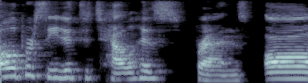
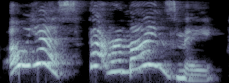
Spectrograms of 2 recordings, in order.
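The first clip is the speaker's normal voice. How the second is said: high cheerful bear voice; brightly remember like Pooh; 14 semitones higher, 5 dB louder than usual. A narrator's reading. Pooh voiced in read story.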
